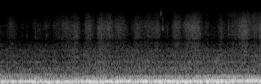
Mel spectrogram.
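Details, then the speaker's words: £200 used Ford Focus on a test drive at 30 mph with the gearbox in neutral: steady low whirring, howling drone; worn wheel bearing noise, though gearbox was also suspected at first. "Yeah, that wheel bearing is howling."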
